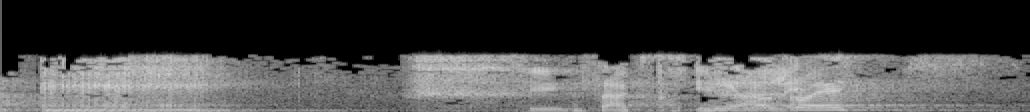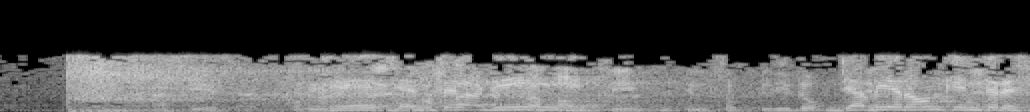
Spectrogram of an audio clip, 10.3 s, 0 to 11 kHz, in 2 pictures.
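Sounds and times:
person imitating a snore: 0.2s - 1.3s
speech: 2.6s - 4.4s, 6.1s - 10.2s
laughter: 6.1s - 8.7s.

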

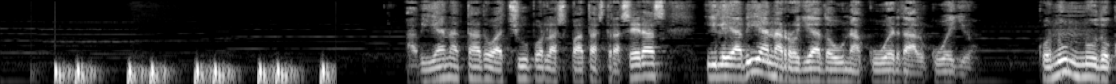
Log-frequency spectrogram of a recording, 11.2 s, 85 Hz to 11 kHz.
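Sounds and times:
pounding heartbeat sound effect: 0.4s - 3.4s
speech: 4.1s - 9.8s, 10.4s - 11.1s.

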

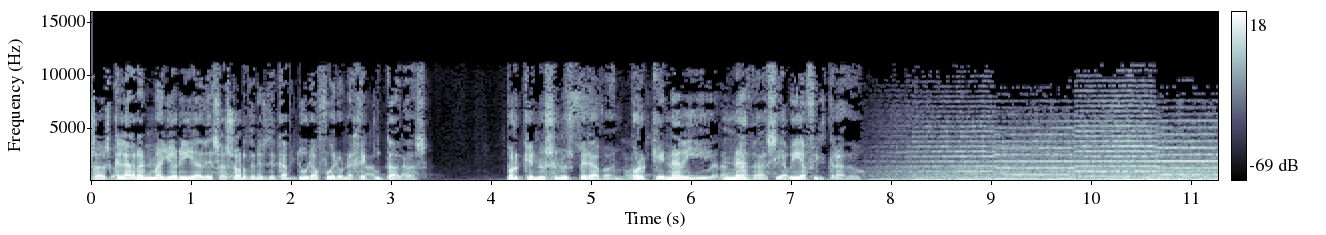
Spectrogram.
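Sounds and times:
speech: 0.0s - 3.5s, 4.2s - 7.9s
police car sirens wailing through streets: 8.2s - 11.2s.

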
